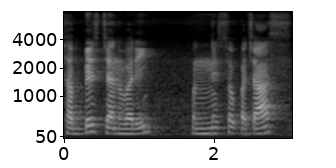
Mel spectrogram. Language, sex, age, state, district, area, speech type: Hindi, male, 18-30, Madhya Pradesh, Bhopal, urban, spontaneous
